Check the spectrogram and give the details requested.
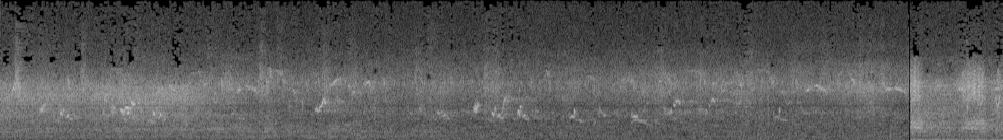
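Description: Many short, high bird chirps scattered over a steady outdoor background hiss. About nine seconds in, the sound shifts abruptly to a louder, steady low hum.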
